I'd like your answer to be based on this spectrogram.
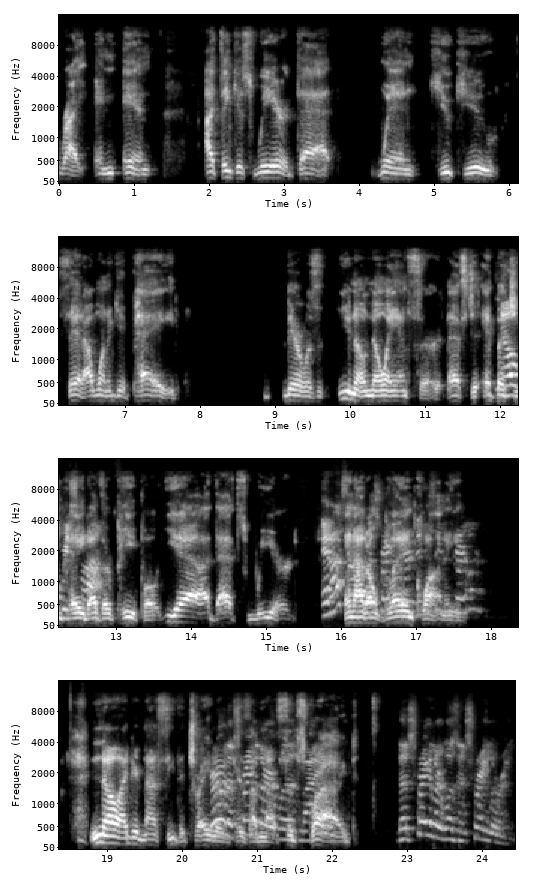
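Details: Adult woman whose vocal cord was accidentally touched during thyroid removal surgery, hoarse altered voice, expects recovery in a couple of months; dysphonia after thyroidectomy (vocal fold injury).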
